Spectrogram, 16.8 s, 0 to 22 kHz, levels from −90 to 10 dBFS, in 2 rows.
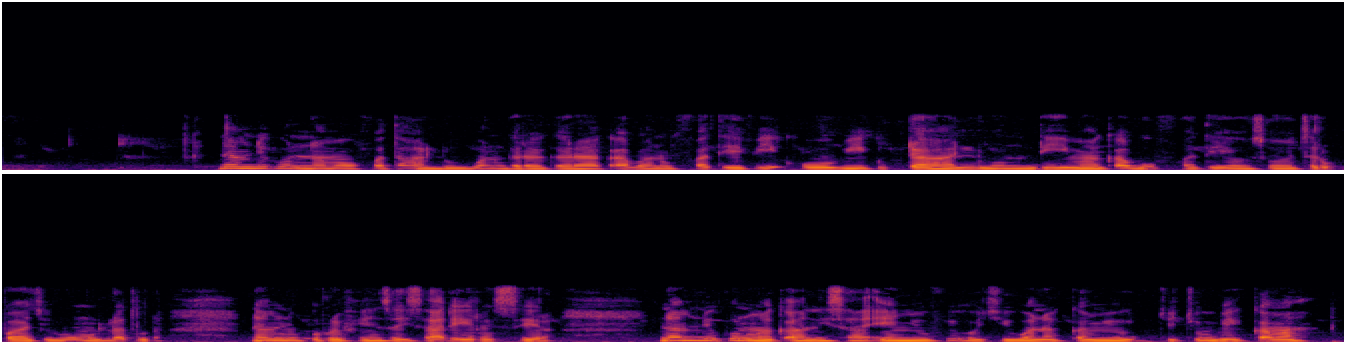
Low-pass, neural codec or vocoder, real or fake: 7.2 kHz; none; real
